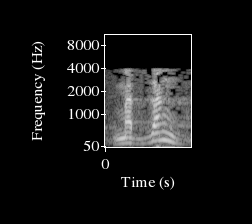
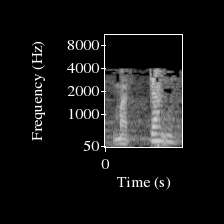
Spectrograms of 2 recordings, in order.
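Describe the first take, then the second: First: The second word begins with a plain r sound. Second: The second word begins with a curled tr sound. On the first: This is how people read it long ago. The speaker calls it wrong. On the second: This is how it is read today. The speaker calls it right.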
